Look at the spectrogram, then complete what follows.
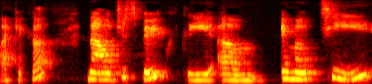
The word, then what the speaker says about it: MOT: Now, just very quickly, MOT is pronounced MOT because it's actually a Norwegian word that means courage.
